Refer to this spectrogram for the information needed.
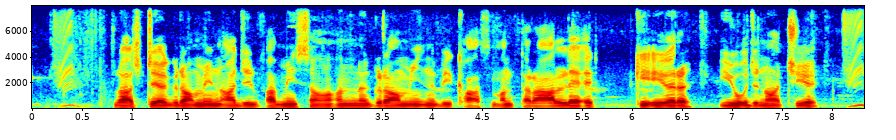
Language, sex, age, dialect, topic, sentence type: Maithili, male, 18-24, Eastern / Thethi, banking, statement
